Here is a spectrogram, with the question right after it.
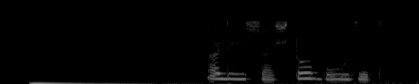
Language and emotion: Russian, sad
